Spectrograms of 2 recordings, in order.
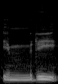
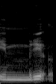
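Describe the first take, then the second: No difference in how they are said.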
